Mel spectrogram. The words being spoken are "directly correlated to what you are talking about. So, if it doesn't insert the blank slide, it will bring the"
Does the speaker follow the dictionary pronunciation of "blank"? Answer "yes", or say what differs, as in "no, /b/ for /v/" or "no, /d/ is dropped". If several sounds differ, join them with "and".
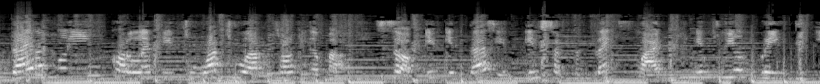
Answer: no, /ŋ/ is dropped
